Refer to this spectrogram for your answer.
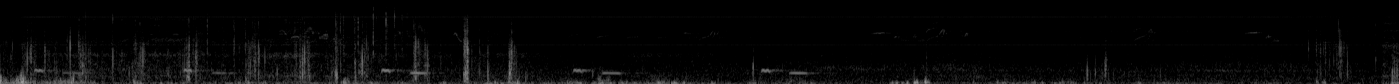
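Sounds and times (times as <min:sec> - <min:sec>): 
footsteps crunching on a high path of the Way of St. James: 0:00.0 - 0:05.4, 0:13.1 - 0:13.9
small birds chirping: 0:00.2 - 0:09.9, 0:10.6 - 0:11.7, 0:12.4 - 0:13.0
common cuckoo two-note call in a chestnut forest: 0:00.4 - 0:00.9, 0:01.8 - 0:04.4, 0:05.7 - 0:06.3, 0:07.1 - 0:08.2.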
